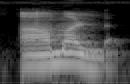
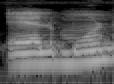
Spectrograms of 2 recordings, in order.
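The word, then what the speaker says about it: almond: होता है बादाम इसको एलमंड नहीं पढ़ेंगे एलमंड नहीं पढ़ेंगे क्या नहीं पढ़ेंगे एलमंड क्योंकि एम से पहले एल आ रहा है इसलिए एल कैसा हो रहा है साइलेंट हो जाता है इसका उच्चारण नहीं होता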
